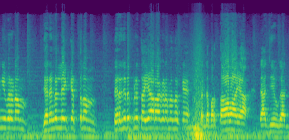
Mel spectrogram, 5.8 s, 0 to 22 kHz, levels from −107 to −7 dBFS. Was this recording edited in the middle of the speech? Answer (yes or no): yes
